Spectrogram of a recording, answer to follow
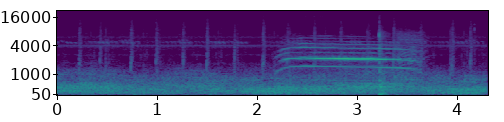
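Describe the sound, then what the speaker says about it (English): Ghost, a deaf cat, lets out one drawn-out meow of about a second, faint and somewhat distant against a steady room hum with light ticking. "I heard a cat."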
